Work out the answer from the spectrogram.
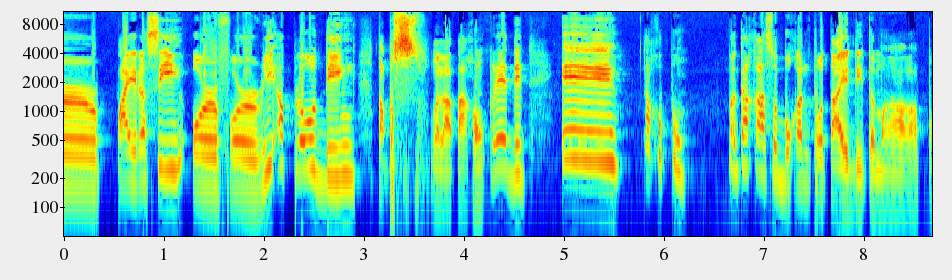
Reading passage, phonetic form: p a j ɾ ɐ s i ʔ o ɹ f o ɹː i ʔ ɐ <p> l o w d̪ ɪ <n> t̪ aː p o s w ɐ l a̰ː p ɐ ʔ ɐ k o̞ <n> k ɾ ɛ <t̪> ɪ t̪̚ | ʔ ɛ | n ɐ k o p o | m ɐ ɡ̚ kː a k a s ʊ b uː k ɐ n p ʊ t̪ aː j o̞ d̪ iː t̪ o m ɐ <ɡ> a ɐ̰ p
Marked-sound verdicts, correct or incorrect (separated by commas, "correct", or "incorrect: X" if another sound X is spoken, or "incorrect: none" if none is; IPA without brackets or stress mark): correct, incorrect: ŋ, incorrect: ŋ, incorrect: d̪, incorrect: ŋ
